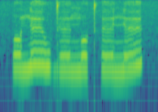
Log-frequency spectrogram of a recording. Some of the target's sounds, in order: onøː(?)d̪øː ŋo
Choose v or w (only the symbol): w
